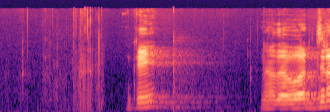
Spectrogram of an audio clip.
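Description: A man speaks clearly, lecturing, close to a microphone.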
